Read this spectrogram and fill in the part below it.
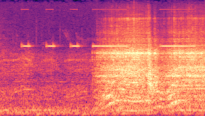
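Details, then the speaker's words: Schlage Connect keyless deadbolt after fresh batteries: three short keypad tones, then a strong, steady motor whir driving the bolt fully home at full strength, with no warning beeps or lights. "and there you have it no lights no beeps and you can hear the power turning the lock uh at full strength"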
